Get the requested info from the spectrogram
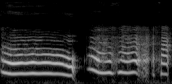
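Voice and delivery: very high, stretched, drawn-out fake wailing. Retelling how a little boy reacted to a light smack: imitating a boy's fake crying. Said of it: "he kind of fake cried".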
